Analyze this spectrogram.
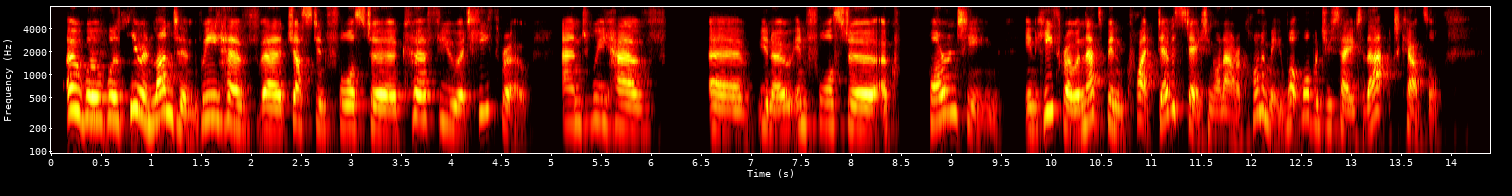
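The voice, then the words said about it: Deliberately poor put-on British accent. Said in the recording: “this is going to be a very terrible British accent, but I'm going to give it a go anyway”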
